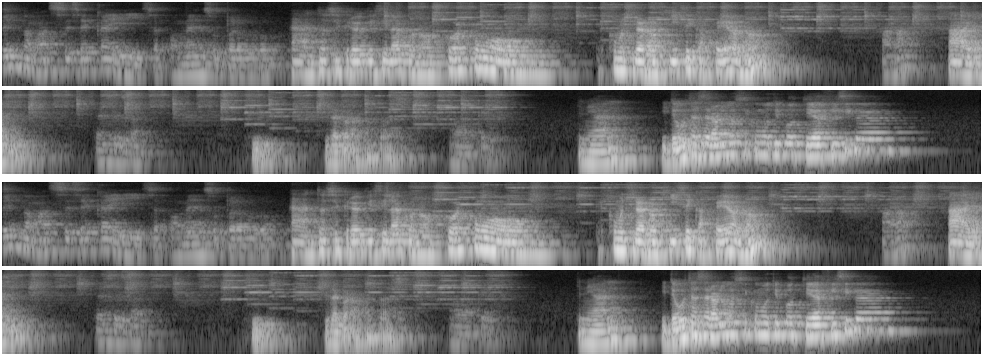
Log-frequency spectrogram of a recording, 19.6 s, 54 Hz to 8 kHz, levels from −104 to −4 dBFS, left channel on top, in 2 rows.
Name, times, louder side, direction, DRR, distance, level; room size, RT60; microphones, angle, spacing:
voice 1, 0.0-2.7 8.8-9.1 9.6-9.9 10.7-11.2 14.3-14.8, left 1 dB, 5° left, -5 dB, 1.6 m, -45 dB
voice 2, 2.9-5.4 6.1-7.6 9.5-10.0 12.3-12.5 13.0-13.8 15.6-16.0 16.4-18.7, right 1 dB, 40° right, 2 dB, 0.6 m, -28 dB
sound 1, 3.8-14.8, left 1 dB, 40° left, 2.1 m, -47 dB
6.9 x 5.0 x 3.8 m, 0.83 s
head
